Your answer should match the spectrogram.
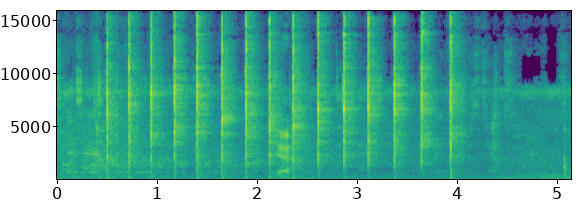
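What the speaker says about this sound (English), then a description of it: "Gotta jam that in. Where's the hammer?" Hammer striking a part being jammed into place on a four-speed mini chopper motorbike, about fifteen sharp metallic blows in a steady rhythm, close up, with a brief spoken word.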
